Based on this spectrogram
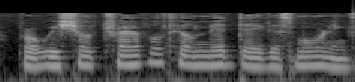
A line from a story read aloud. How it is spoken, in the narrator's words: said Gabriel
